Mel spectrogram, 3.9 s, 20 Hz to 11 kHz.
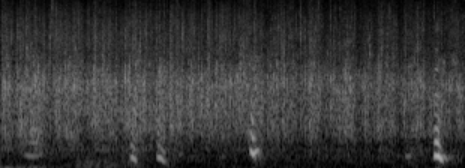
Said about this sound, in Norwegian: Ah. 700 klapp på igjen Det er alltid fint. Var ikke det, var ikke det, er ikke det stas med applaus? Ja, det er fantastisk.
